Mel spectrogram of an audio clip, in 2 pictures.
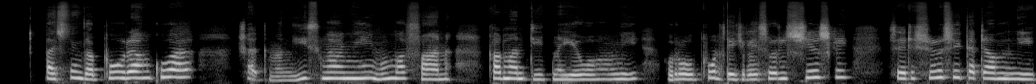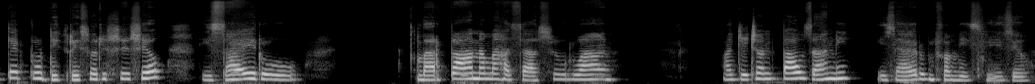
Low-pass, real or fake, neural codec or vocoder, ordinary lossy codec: none; fake; codec, 44.1 kHz, 2.6 kbps, DAC; none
